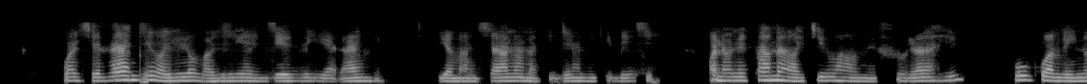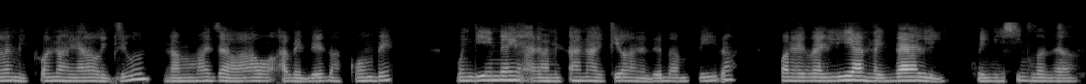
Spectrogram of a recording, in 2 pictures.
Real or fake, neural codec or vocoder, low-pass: fake; codec, 16 kHz in and 24 kHz out, 0.6 kbps, FireRedTTS-2 codec; 7.2 kHz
